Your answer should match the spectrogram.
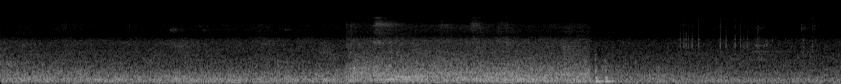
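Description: Steady, indistinct background noise of a large hall. It grows louder for a couple of seconds in the middle and drops back suddenly about six seconds in.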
